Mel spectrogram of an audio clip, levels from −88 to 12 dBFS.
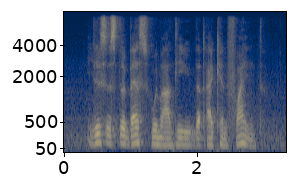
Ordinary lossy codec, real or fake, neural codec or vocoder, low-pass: none; fake; codec, 16 kHz in and 24 kHz out, 0.6 kbps, FocalCodec, streaming, 4096 codes; 7.2 kHz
